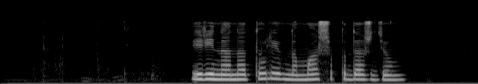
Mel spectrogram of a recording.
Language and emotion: Russian, neutral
